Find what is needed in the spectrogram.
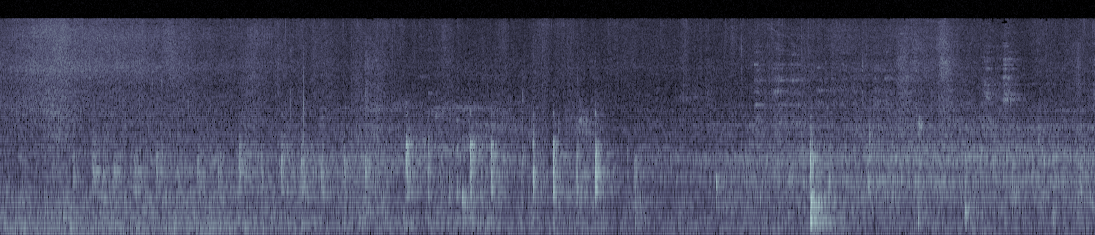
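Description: A run of light, irregular clicks and knocks over a steady room background, with one sharper, louder knock about eight seconds in.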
